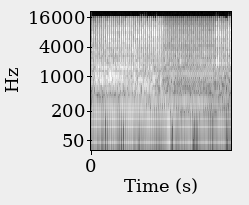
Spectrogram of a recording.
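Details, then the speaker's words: Siemens EQ6 S100 espresso machine after owner's own repair (new ceramic valve and pump membrane), not frothing milk: pump hums with a strained buzz and harsh hissing surges but no water flows; water won't pass the scale-clogged heater. "there are suspicions, the water does not want to pass through the heater."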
